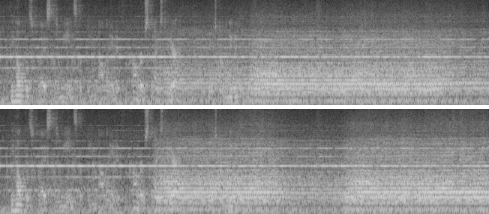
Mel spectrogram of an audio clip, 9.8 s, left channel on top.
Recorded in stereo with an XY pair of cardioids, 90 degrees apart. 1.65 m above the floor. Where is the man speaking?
20° left, 4.5 m.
